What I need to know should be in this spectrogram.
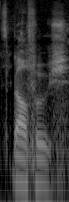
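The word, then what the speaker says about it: Belle Fourche: He just left and ran to Belfourche. Is that how you say it? – Belfourche.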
